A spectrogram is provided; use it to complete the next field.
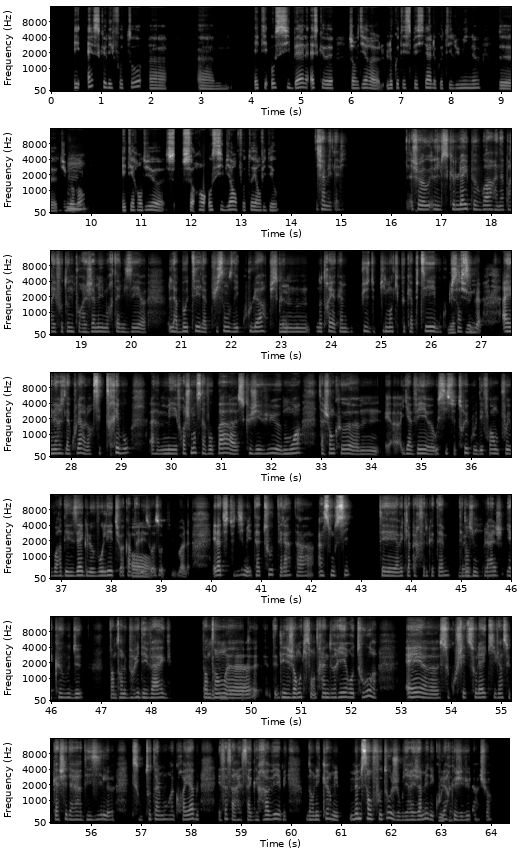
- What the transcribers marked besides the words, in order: other background noise; tapping
- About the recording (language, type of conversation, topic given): French, podcast, Quel paysage t’a coupé le souffle en voyage ?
